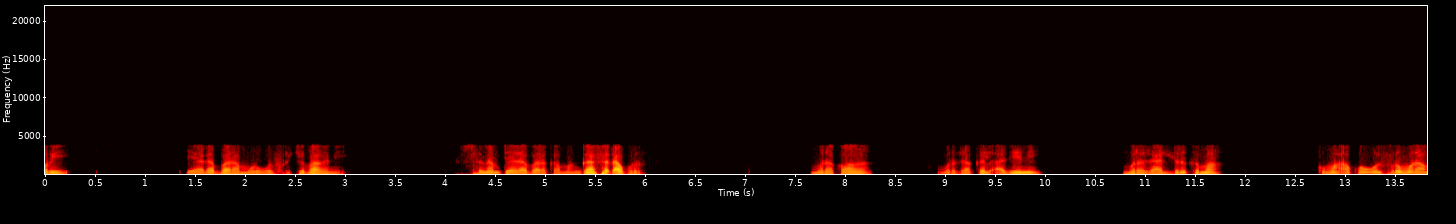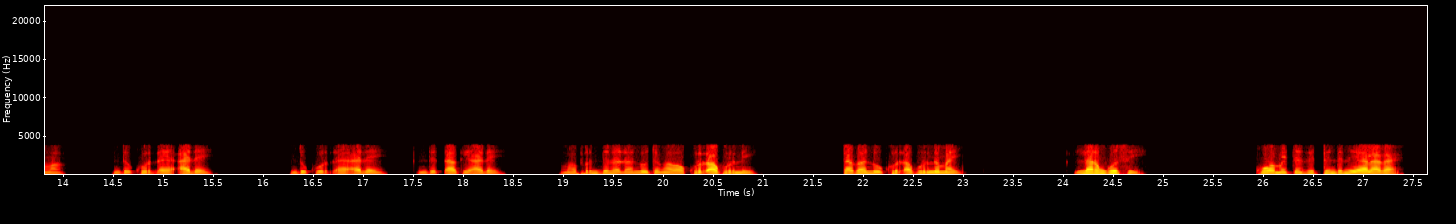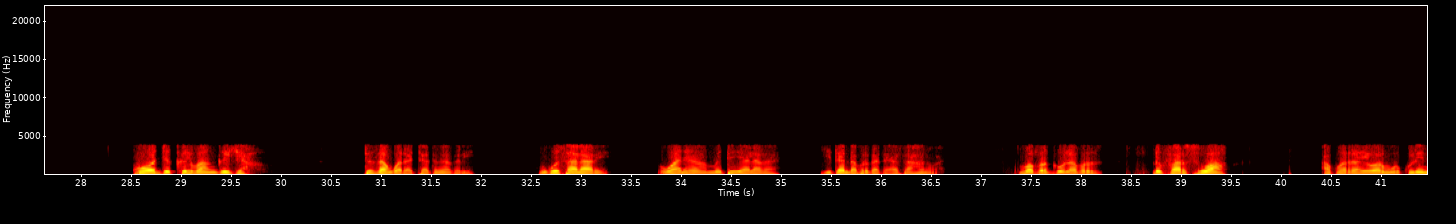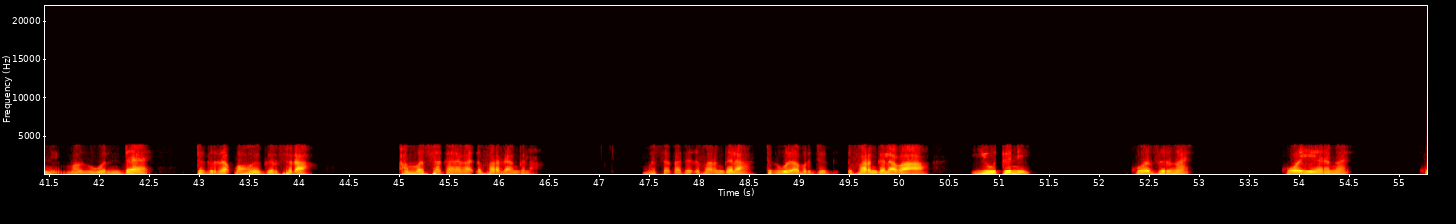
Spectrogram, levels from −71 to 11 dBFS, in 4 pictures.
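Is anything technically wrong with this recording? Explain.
Yes. G.726 ADPCM damage runs throughout: with nothing above 3.8 kHz and coarse difference coding, the speech carries a rasping hiss that rises and falls with its level. That fits 24 kbit/s, and it sounds unlike the swirly artefacts of perceptual codecs.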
